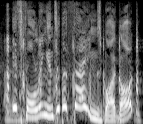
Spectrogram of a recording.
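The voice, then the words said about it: Bad put-on British accent. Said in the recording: “That's a horrible British accent, I know.”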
